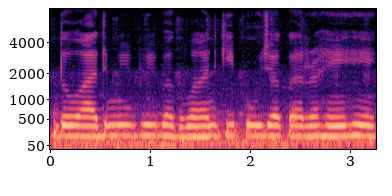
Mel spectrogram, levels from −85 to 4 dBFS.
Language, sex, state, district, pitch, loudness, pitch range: Hindi, female, Bihar, Kaimur, 185 Hz, -12 LUFS, 185-190 Hz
